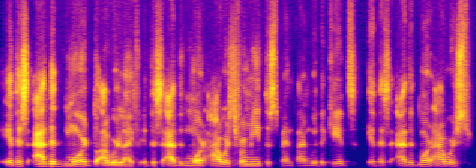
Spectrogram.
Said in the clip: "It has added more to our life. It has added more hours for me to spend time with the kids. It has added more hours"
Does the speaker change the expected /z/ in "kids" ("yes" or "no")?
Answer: yes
